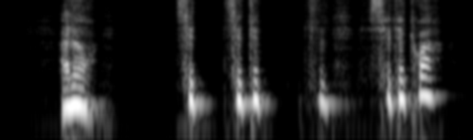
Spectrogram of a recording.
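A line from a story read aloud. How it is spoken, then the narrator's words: Weak stammer, teeth chattering. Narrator (French): bredouilla enfin Harry, claquant des dents, la voix plus faible qu'à l'ordinaire en raison de sa quasi-strangulation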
